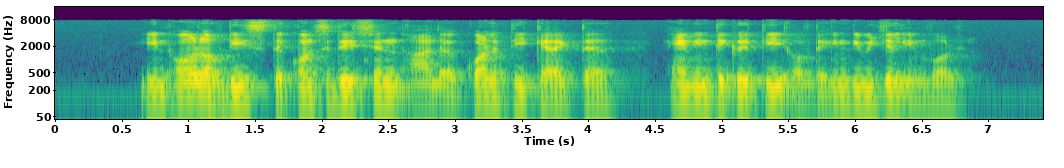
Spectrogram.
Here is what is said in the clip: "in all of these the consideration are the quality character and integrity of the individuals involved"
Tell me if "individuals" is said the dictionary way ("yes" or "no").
no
